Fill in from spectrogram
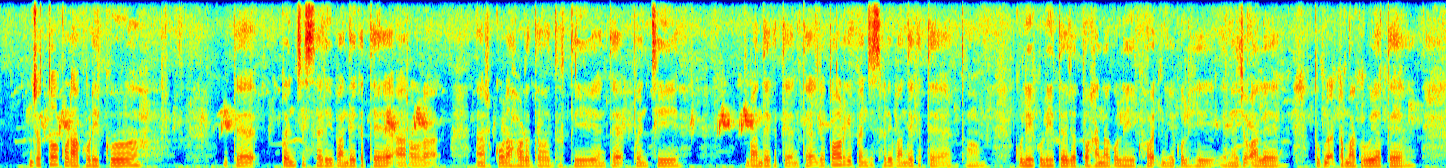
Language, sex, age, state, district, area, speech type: Santali, male, 18-30, West Bengal, Uttar Dinajpur, rural, spontaneous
